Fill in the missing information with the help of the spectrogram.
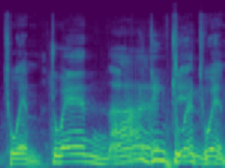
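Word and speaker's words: Quan: Oo ang pronunciation Chwen. Chuen. Ah Jing Chen Chen Jing Chen ayun Jing Chen. Your excellency ambassador Jing Chwen mo huwag mong sasabihin kwan. Oo Jing Chwen.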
